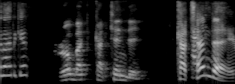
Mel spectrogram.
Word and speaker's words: Katenda: have Elliot, Neff, and Robert, how do you pronounce your last name? Katenda. Robert Katenda. How do you say that again? Robert Katenda.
